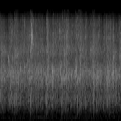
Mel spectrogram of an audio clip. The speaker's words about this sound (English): Hey, give our stage managers a round of applause. They work so hard behind the scenes.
